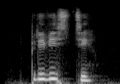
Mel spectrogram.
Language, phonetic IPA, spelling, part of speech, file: Russian, [prʲɪvʲɪˈsʲtʲi], привезти, verb, Ru-привезти.ogg
- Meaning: to bring, to fetch (to transport toward someone/somewhere by vehicle)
